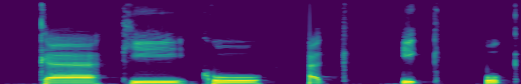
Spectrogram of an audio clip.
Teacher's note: Sebenarnya mengalir nafas. Cuman pengkhususan untuk huruf kaf dan ta dia hanya berupa terpercik nafas aja. · itu dilafalkan dari pangkal lidah yang disentuhkan ke langit-langit yang lunak dan keras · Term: Hams, hams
